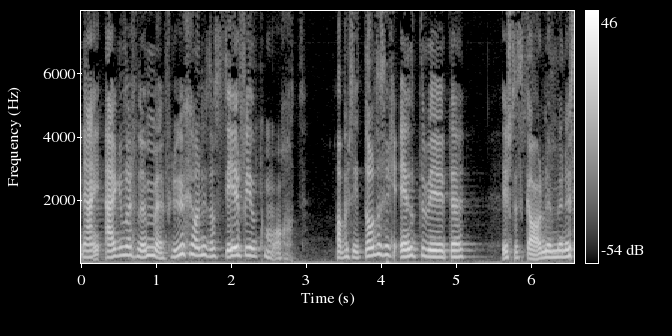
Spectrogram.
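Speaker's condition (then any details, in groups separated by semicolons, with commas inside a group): Down syndrome; trisomy 21, present from birth; age 38, independent in daily life, difficulty with numbers and arithmetic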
